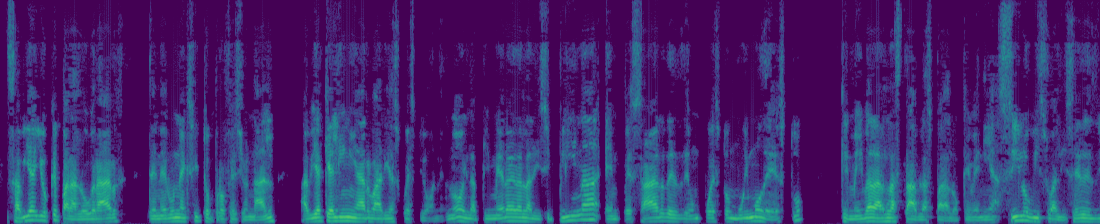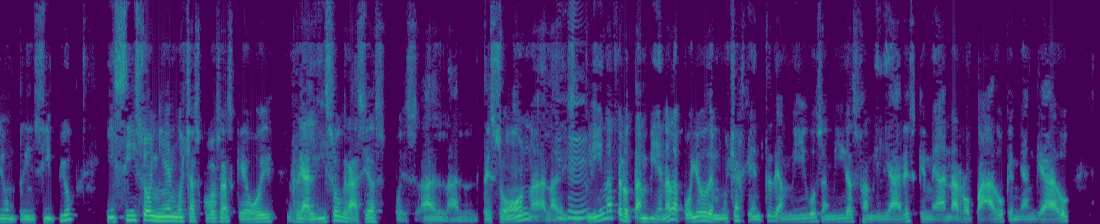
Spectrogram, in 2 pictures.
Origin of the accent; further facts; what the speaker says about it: Caborca, Sonora, Mexico; moved away as an adult; now in Phoenix, United States; llegué a la región de Phoenix, a la zona metropolitana de Phoenix, en calidad de estudiante internacional.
